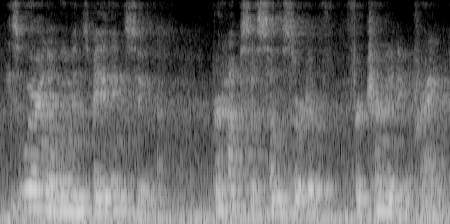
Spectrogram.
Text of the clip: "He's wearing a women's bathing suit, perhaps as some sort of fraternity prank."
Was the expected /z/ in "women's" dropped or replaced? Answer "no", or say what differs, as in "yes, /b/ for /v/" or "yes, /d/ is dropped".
no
